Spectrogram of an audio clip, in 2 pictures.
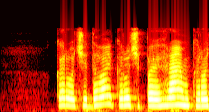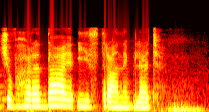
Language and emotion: Russian, neutral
